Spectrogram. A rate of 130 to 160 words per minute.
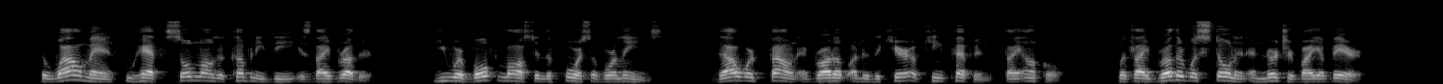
No: average, 185 wpm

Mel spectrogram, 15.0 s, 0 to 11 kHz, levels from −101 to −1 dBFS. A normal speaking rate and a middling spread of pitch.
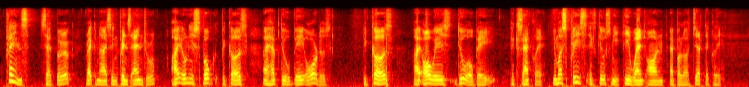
No: slow, 120 wpm; average, 3.2 semitones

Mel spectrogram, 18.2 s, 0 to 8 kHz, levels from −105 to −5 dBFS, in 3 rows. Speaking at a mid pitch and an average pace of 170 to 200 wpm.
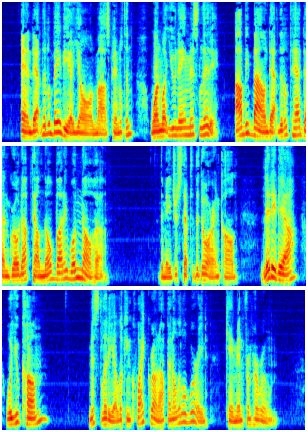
No: low, 125 Hz; average, 180 wpm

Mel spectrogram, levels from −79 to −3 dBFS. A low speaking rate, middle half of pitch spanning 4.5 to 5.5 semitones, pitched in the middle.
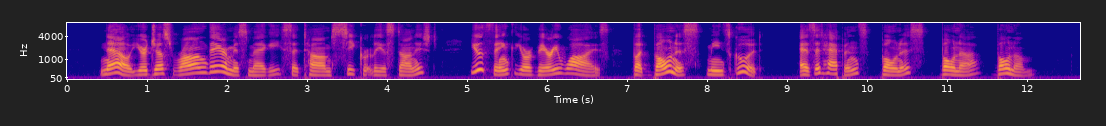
Yes: slow, 130 wpm; average, 5.1 semitones; medium, 175 Hz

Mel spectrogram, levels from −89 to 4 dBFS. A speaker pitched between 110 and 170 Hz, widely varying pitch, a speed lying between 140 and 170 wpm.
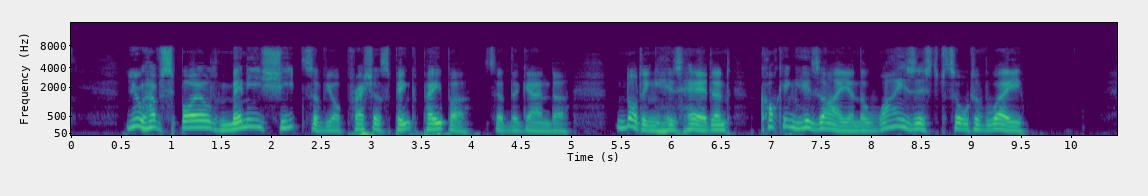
Yes: medium, 140 Hz; wide, 7.5 semitones; average, 150 wpm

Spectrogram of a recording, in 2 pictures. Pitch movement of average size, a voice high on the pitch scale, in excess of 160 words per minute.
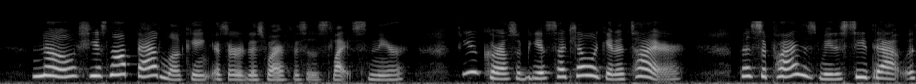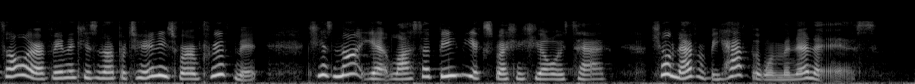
No: wide, 7.7 semitones; very high, 290 Hz; average, 180 wpm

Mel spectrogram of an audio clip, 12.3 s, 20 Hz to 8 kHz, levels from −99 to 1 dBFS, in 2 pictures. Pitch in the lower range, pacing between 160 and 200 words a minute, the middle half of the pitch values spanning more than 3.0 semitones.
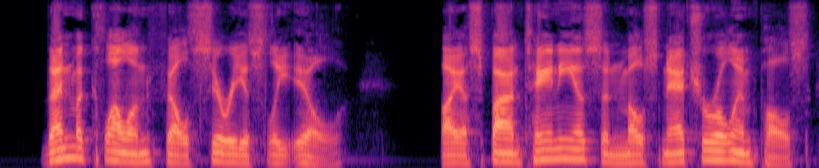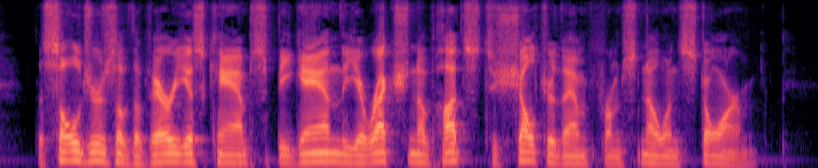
No: low, 100 Hz; average, 145 wpm; average, 3.8 semitones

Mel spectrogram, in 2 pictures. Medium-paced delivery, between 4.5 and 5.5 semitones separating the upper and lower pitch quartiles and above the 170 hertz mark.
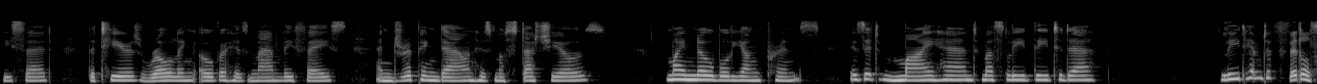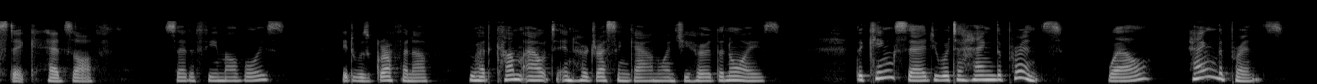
No: average, 150 wpm; average, 3.2 semitones; medium, 185 Hz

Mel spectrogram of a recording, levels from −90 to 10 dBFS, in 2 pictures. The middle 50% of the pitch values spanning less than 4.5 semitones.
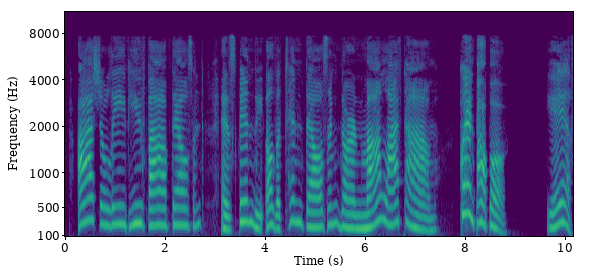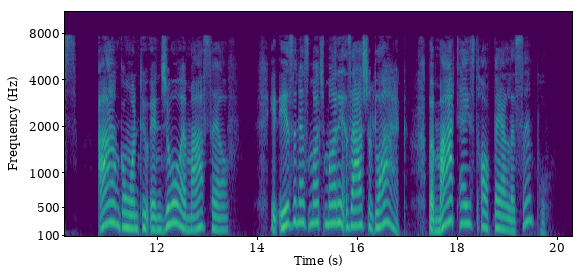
No: average, 5.3 semitones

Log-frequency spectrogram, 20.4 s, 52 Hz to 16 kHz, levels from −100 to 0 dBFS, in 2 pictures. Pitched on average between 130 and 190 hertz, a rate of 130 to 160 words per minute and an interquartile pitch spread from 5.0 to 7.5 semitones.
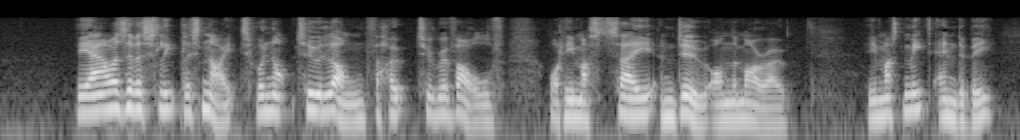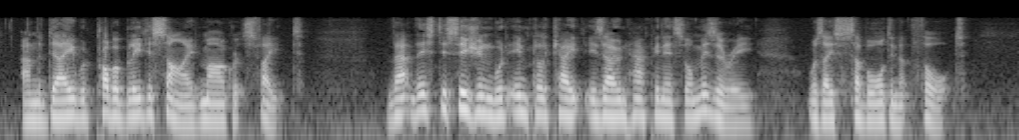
No: medium, 140 Hz; average, 145 wpm; average, 4.4 semitones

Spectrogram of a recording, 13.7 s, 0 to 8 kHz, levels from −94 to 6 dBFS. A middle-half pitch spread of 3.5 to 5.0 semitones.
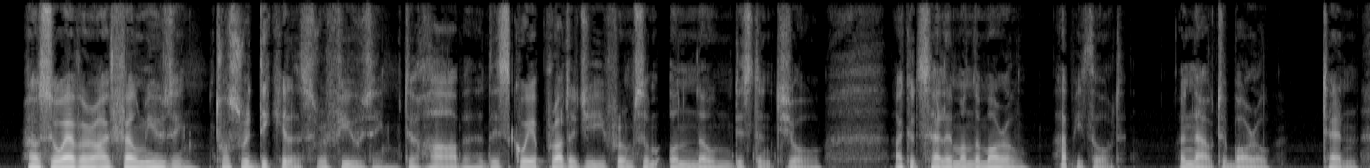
Yes: average, 4.6 semitones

